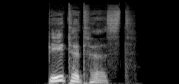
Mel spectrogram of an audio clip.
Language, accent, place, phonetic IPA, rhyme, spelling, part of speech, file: German, Germany, Berlin, [ˈbeːtətəst], -eːtətəst, betetest, verb, De-betetest.ogg
- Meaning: inflection of beten: 1. second-person singular preterite 2. second-person singular subjunctive II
